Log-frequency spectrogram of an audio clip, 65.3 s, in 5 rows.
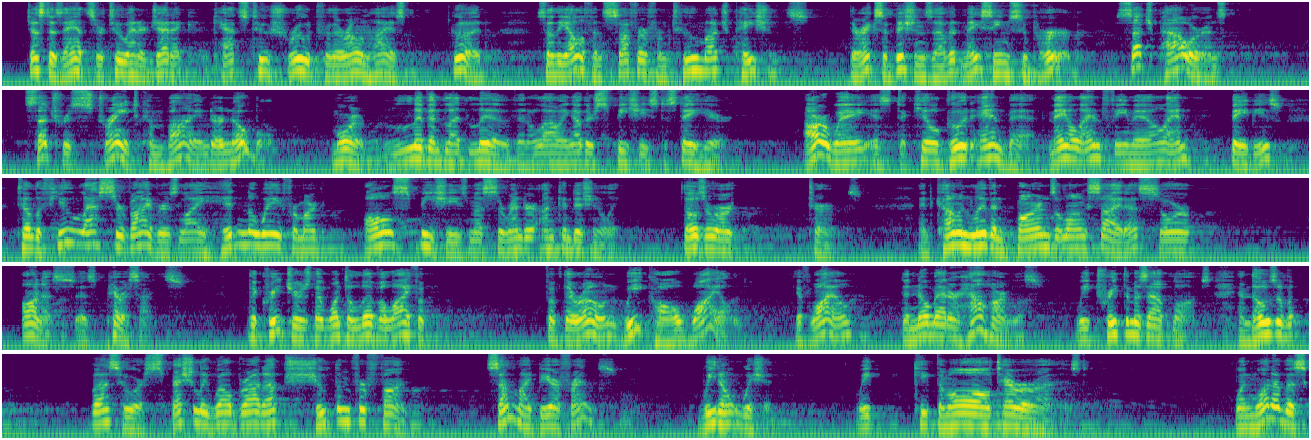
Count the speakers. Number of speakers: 1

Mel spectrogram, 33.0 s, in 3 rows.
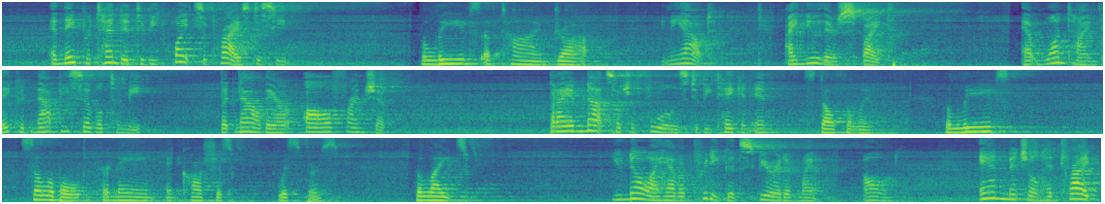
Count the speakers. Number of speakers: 2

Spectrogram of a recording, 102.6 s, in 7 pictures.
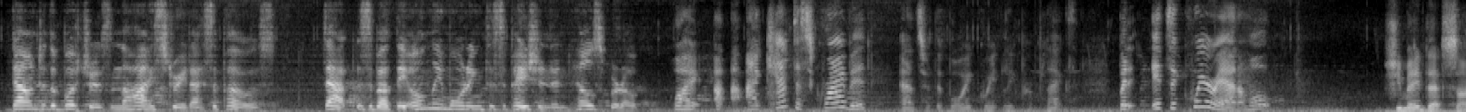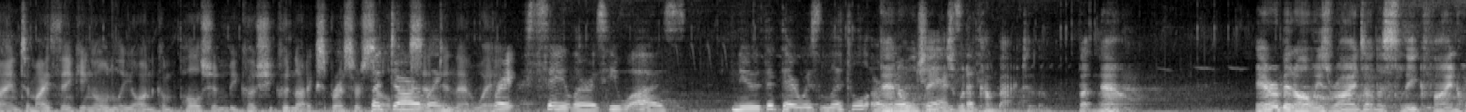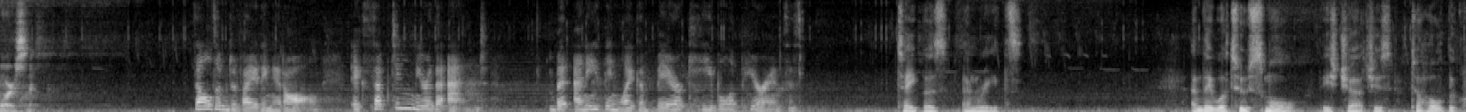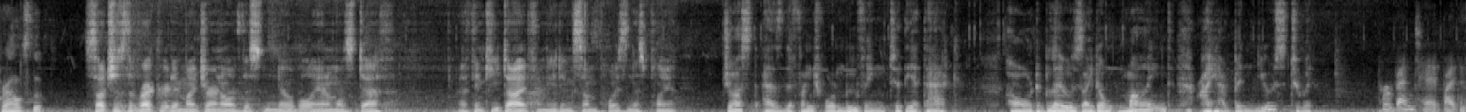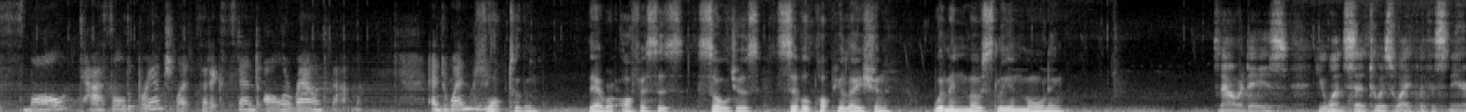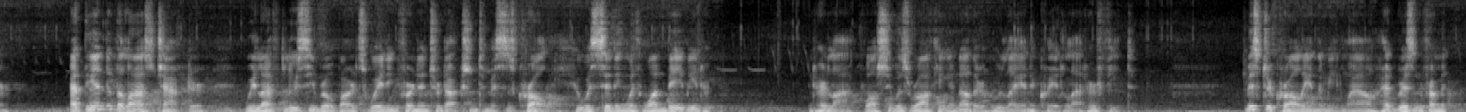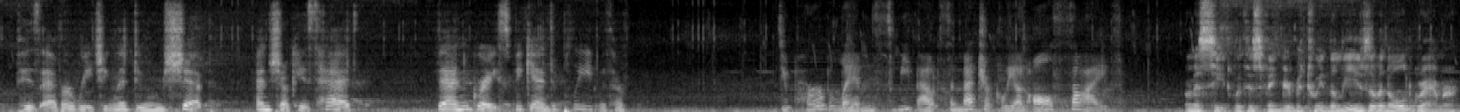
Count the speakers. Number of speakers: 9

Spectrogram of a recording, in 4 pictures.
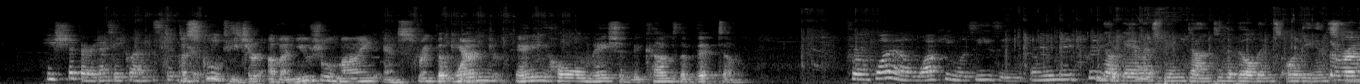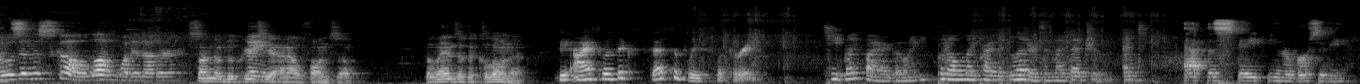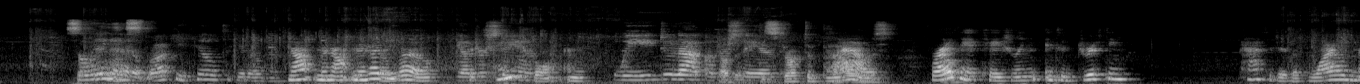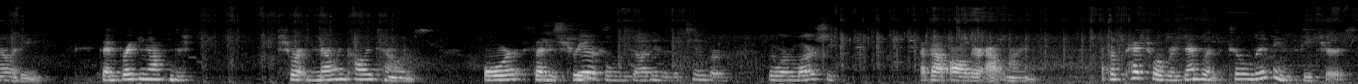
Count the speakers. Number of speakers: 8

